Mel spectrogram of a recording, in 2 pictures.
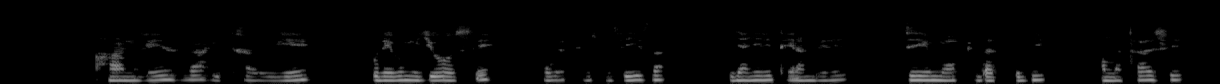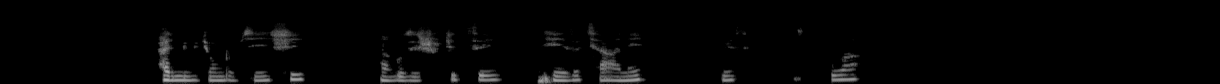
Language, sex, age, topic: Kinyarwanda, male, 18-24, government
